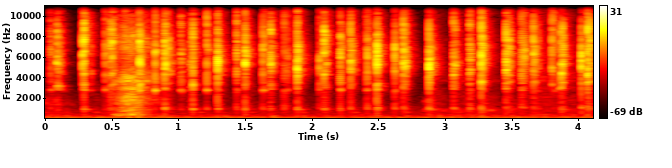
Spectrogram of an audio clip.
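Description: A pair of dice rattling in cupped hands as they are shaken continuously: a quick, steady clatter of clicks.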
